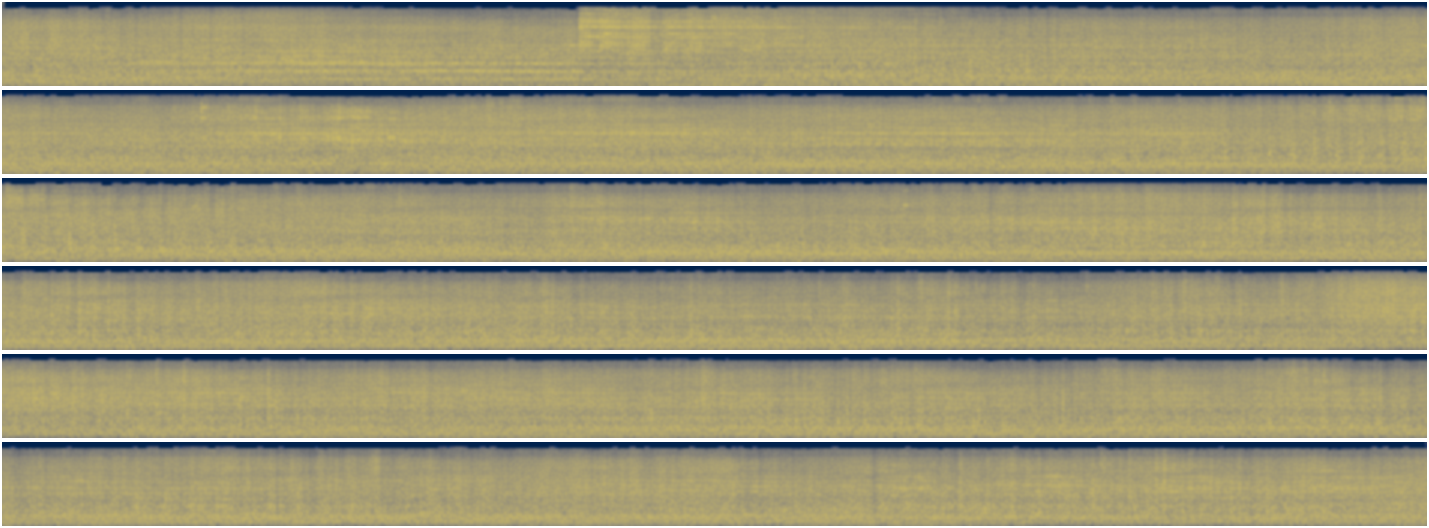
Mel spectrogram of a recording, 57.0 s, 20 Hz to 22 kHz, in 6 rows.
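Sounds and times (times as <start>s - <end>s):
freight train wheels rumbling on rails: 0.0s - 57.0s.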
